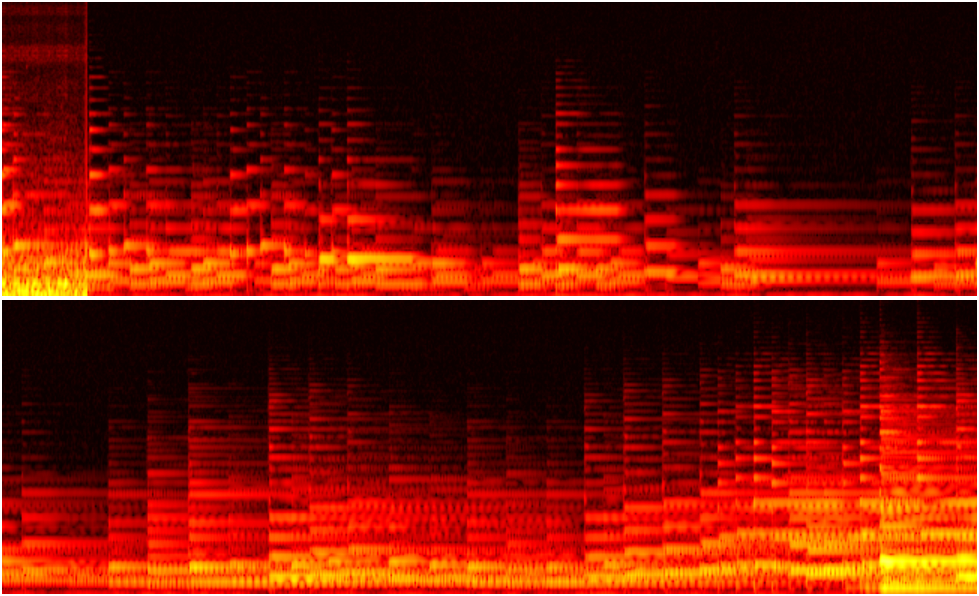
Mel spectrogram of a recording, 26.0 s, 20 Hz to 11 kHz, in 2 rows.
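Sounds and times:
deep piano chord: 0:00.0 - 0:26.0
piano notes ringing: 0:00.0 - 0:26.0.

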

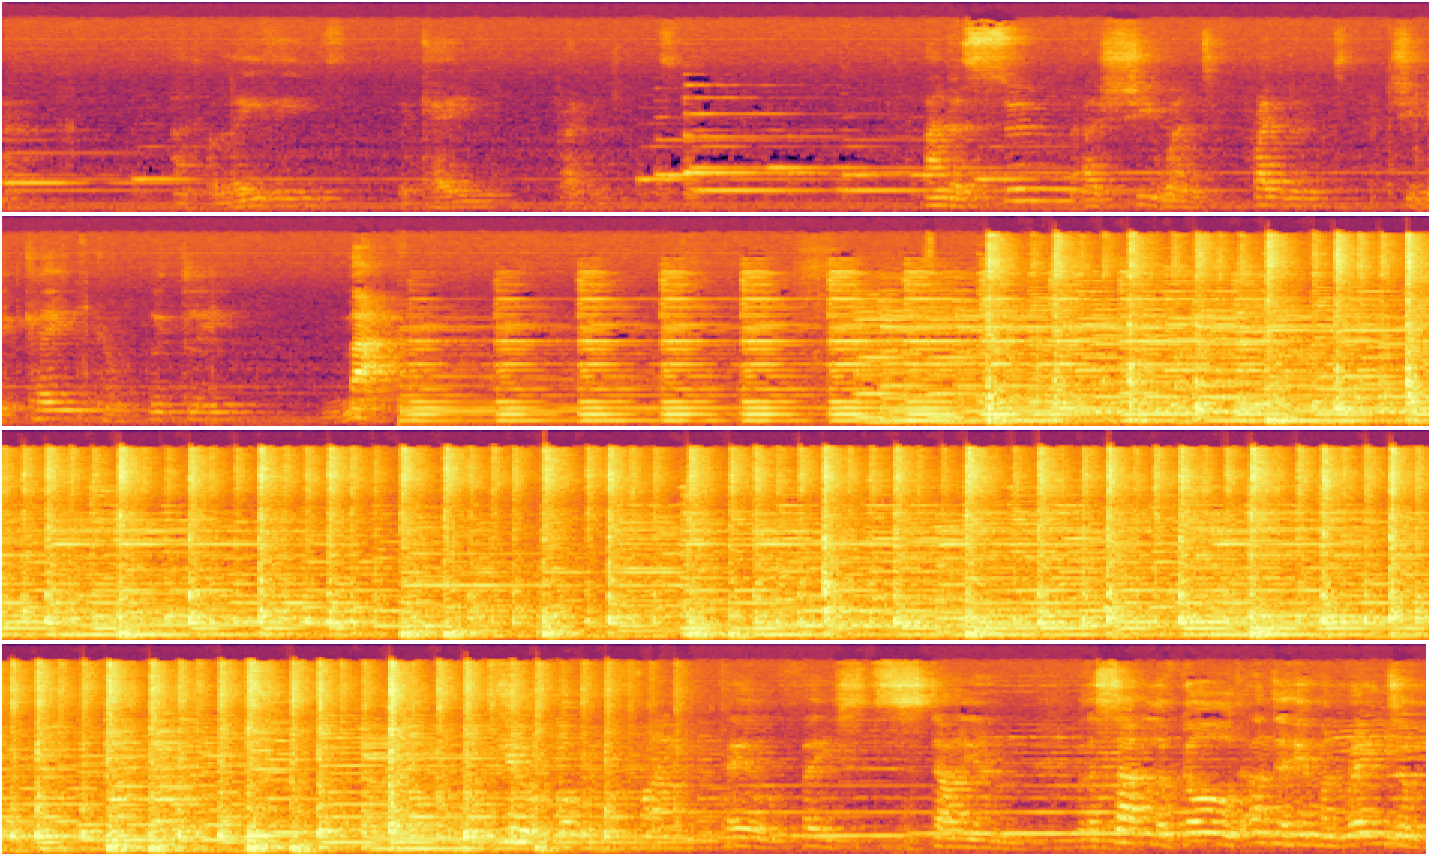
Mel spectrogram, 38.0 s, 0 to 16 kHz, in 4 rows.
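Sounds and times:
instrumental music with fast beat: 0:15.1 - 0:33.4.

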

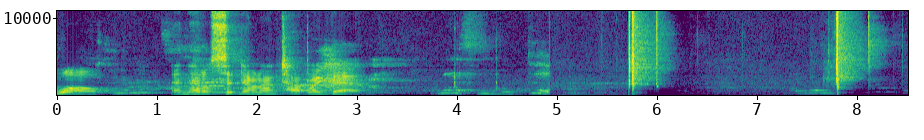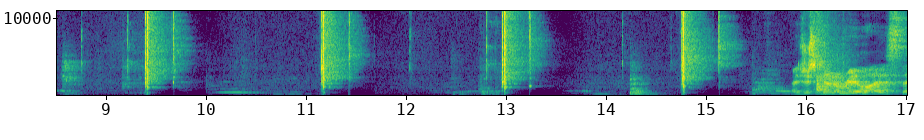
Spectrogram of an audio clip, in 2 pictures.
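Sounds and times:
staple gun snapping: 0:05.7 - 0:06.2, 0:09.2 - 0:09.8, 0:11.1 - 0:11.6, 0:12.8 - 0:13.4, 0:14.7 - 0:15.3.

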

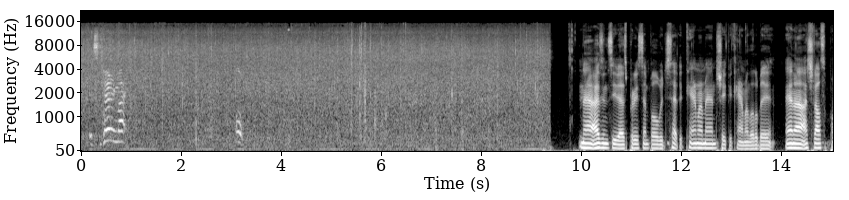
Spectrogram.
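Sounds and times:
steady rushing background noise: 0:00.0 - 0:09.4.

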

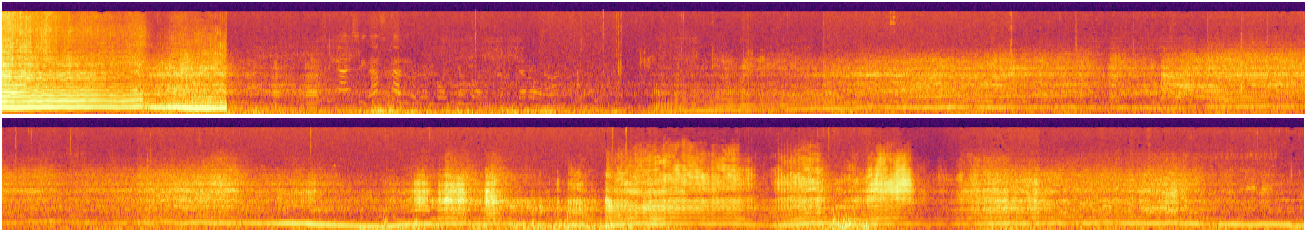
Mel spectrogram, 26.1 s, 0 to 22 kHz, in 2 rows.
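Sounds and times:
rally car engine revving: 0:00.0 - 0:03.6, 0:06.4 - 0:26.0
gravel rattling off tyres: 0:01.8 - 0:26.0.

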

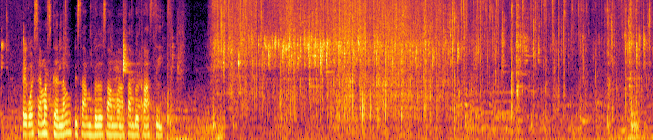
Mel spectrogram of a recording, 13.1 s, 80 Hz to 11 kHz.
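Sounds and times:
fish frying in hot oil: 0:04.2 - 0:13.0.

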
